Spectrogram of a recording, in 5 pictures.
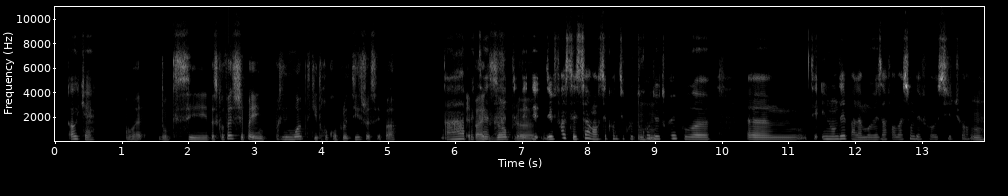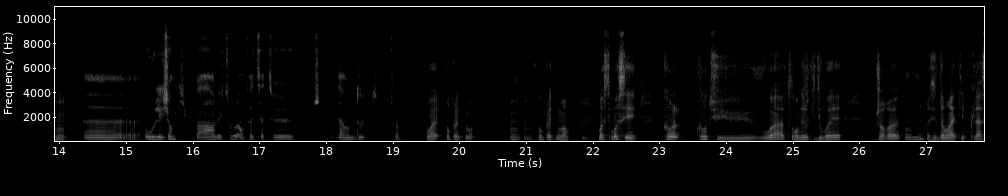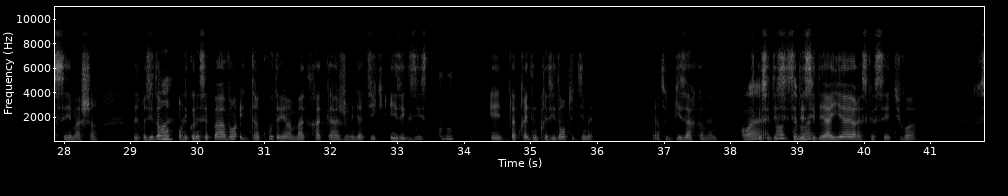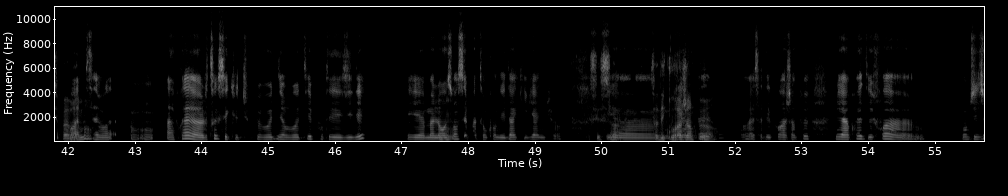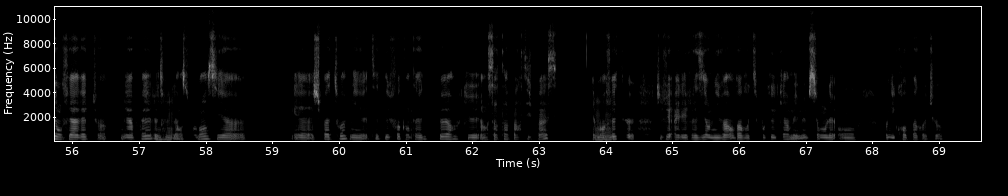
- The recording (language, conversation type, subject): French, unstructured, Que penses-tu de l’importance de voter aux élections ?
- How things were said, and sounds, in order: tapping; other background noise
